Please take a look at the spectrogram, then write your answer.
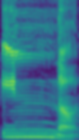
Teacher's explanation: नून पे गुन्ना करेंगे, बाकायदा तौर पे नाक में आवाज़ को ठहराएंगे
